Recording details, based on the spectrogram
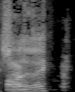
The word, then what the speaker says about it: shillelagh: I'm going to cast a bonus action shillelagh. I think that's how you say it. – Okay. Yeah, shillelagh.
